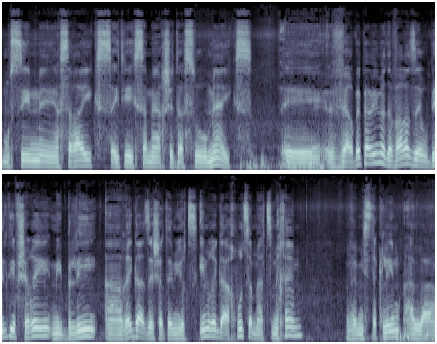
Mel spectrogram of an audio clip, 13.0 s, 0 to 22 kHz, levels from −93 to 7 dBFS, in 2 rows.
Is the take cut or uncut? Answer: uncut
